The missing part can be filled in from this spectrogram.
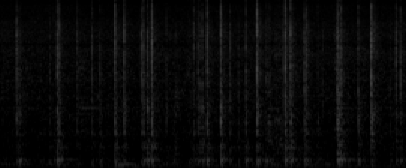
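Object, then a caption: Stack of vinyl flooring samples. Fingertips and short nails tap and scratch across the textured top sheet of a vinyl flooring sample book, a thick, solid, layered stack of flat sample sheets lying on a wooden table, with a printed terracotta tile pattern and grout lines. The sheet looks like vinyl, though it could be laminate. A quick, irregular run of soft, dull taps with a low, thuddy body is heard, with brief bright clicks and faint scratching along the grout lines, each tap dying away quickly.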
